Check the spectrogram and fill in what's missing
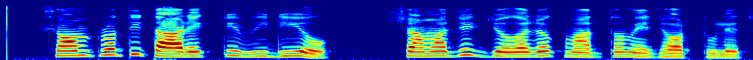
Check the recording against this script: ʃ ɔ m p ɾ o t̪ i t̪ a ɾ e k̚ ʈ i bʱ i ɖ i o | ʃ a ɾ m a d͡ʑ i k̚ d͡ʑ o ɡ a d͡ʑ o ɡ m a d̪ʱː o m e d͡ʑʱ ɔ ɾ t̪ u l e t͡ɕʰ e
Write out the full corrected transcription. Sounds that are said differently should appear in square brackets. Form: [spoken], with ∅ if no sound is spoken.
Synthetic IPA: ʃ ɔ m p ɾ o t̪ i t̪ a ɾ e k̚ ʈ i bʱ i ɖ i o | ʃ a [∅] m a d͡ʑ i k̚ d͡ʑ o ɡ a d͡ʑ o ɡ m a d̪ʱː o m e d͡ʑʱ ɔ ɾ t̪ u l e t͡ɕʰ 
